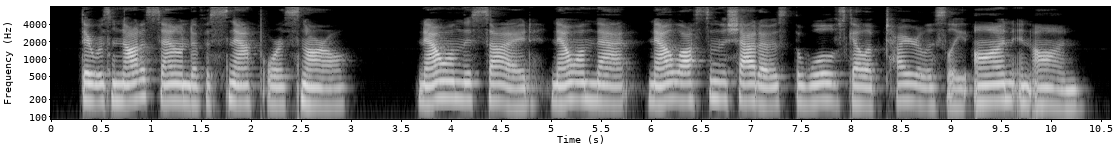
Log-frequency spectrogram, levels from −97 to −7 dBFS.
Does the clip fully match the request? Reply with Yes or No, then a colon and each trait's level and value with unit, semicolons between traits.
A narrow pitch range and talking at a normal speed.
Yes: narrow, 2.2 semitones; average, 170 wpm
